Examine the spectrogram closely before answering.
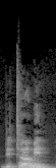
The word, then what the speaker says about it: determine: what we do is we stress the second syllable so it is determine determine it is not mine when pronouncing it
